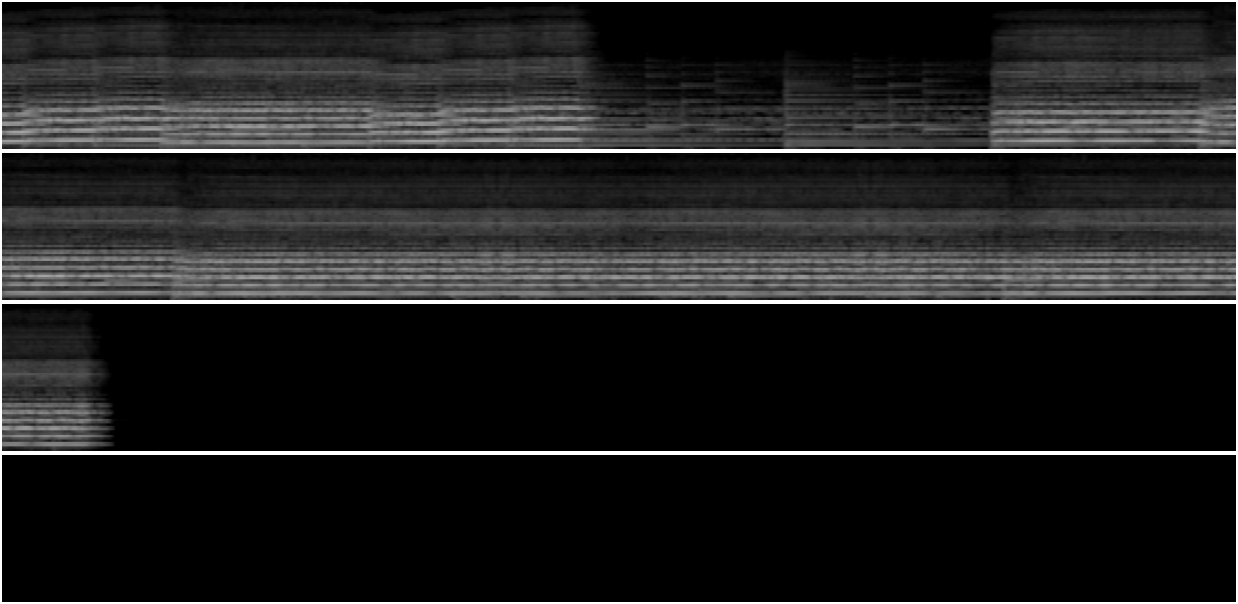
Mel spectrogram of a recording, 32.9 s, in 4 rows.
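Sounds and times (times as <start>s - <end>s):
TTBB male choir singing: 0.0s - 4.0s, 6.7s - 17.2s.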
